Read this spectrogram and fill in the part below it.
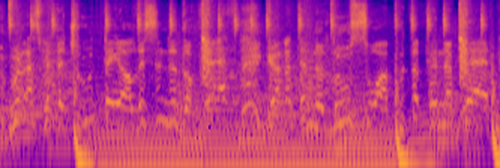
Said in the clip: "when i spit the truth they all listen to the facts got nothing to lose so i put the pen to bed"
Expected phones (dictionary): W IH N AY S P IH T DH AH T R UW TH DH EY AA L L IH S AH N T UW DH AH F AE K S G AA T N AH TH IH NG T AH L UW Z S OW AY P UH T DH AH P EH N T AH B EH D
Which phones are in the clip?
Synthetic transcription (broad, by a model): W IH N AY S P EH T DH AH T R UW T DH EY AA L L IH S AH N T UW DH AH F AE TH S G AA T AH T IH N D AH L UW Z S OW AY P UH T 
